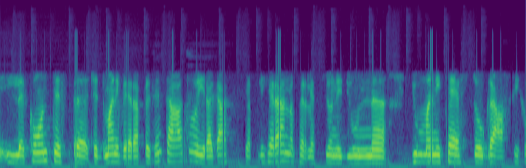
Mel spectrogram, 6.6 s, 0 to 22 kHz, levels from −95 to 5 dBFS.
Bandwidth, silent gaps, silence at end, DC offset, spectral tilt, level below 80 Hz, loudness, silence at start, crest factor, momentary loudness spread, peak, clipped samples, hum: 9.6 kHz; none; 0.1 s; under 0.1%; -7 dB/octave; -50 dBFS; -19 LUFS; 0 s; 18 dB; 7 LU; -2 dBFS; under 0.1%; none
